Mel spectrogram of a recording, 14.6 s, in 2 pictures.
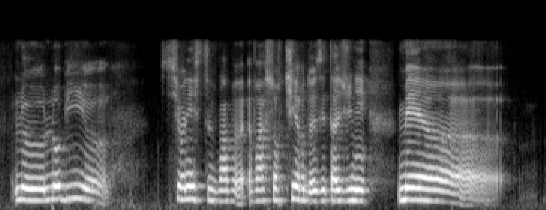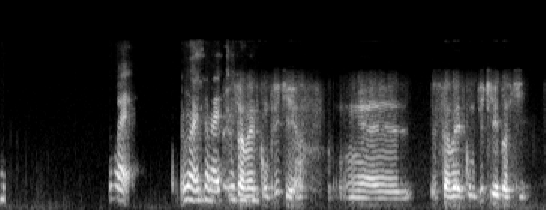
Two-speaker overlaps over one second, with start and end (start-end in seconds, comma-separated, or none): none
